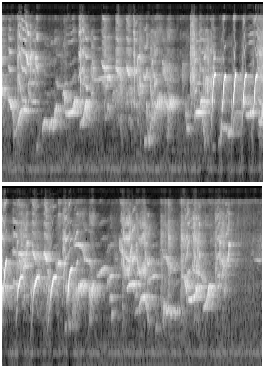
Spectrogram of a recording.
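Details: Greater green leafbird, known locally as cucak hijau, singing a varied medley of whistles and chattering notes, with a fast run of about a dozen sharp, upslurred notes in the middle and a faint steady hum underneath.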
